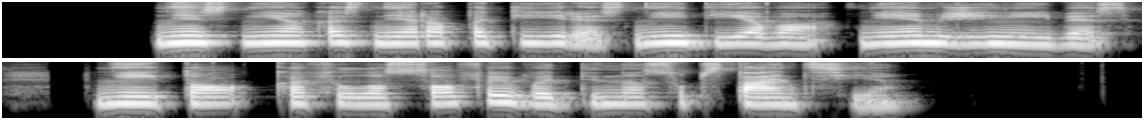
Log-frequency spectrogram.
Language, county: Lithuanian, Vilnius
